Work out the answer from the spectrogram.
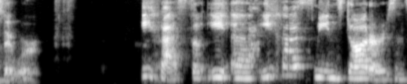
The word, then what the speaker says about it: hijas: Hi, Juz. I hope I'm pronouncing that right.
